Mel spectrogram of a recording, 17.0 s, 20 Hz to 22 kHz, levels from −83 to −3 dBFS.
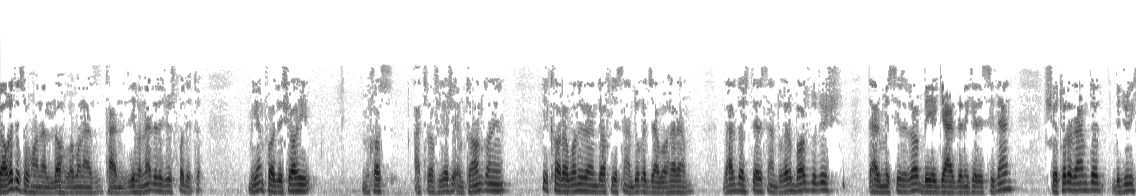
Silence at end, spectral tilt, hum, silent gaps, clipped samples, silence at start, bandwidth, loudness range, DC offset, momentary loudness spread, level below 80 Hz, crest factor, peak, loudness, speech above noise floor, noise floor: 0 s; -7 dB/octave; none; none; under 0.1%; 0 s; 5.8 kHz; 3 LU; under 0.1%; 13 LU; -52 dBFS; 18 dB; 0 dBFS; -19 LUFS; 32 dB; -50 dBFS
